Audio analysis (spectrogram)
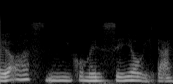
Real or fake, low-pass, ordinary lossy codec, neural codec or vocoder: fake; 7.2 kHz; none; codec, 16 kHz in and 24 kHz out, 0.4 kbps, LongCat-Audio-Codec, fine tuned four codebook decoder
